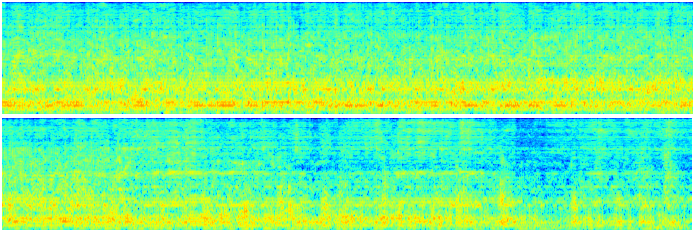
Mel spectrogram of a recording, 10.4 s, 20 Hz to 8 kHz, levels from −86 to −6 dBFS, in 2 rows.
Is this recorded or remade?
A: remade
